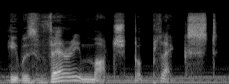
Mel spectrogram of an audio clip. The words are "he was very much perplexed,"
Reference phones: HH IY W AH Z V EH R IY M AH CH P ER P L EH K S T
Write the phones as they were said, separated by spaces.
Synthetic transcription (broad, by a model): HH IY W AH Z V EH R IY M AH CH P ER P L EH K S T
